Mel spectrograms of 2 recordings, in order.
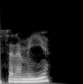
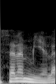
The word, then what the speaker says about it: سلمية: سلمية، كذا تقولوها سلمية، سلمية، لأنه شايف ضبطها في بعض الكتب القديمة سلمية، لكن يبدو سلمية تنطق اليوم.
